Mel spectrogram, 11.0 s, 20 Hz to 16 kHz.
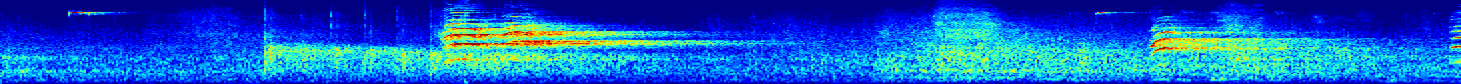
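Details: Belugas Hodoi, Taanya and Mirai at Port of Nagoya Public Aquarium, 14 March 2021, during pool moving and training. They give harmonic, nasal calls with stacked overtones in two bouts. A thin high trainer's whistle and a murmuring crowd sound around them.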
